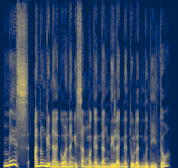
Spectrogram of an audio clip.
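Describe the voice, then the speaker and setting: A woman's voice: deep voice, sing-song, quick pace, dark tone, no room sound, clean studio sound. A Filipino woman voicing a mocking male street loiterer who leads a menacing trio in a narrated story. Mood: mocking menace. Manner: mocking, teasing.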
